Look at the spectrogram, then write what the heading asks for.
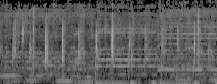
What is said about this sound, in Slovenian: Čez zdravni korakci in gremo, tečemo, tak, tak, tak, tak. Nikamor ne hitimo naprej.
